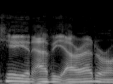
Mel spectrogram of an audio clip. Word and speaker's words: Avi Arad: I know nothing about Avi Arad. Honestly, I don't even know how to pronounce his name correctly. – No, you're nailing it.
